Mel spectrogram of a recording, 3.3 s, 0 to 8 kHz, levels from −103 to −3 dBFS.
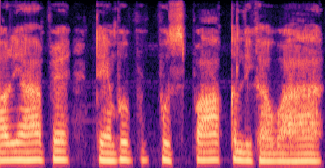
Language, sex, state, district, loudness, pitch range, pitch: Hindi, male, Jharkhand, Garhwa, -14 LUFS, 140-155 Hz, 150 Hz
